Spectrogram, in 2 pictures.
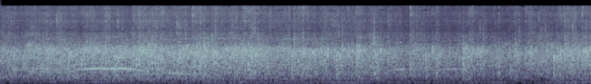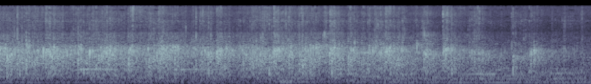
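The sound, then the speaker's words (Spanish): A crowd claps steadily and loudly for the Lord for several seconds, a dense wash of hand claps with no pauses, a few faint voices rising through the sustained applause. “Vamos con un aplauso al Señor, ahí vamos a decir la palabra de Dios.”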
